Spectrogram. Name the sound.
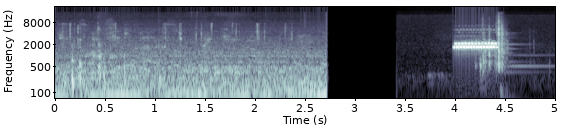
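telephone ringing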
